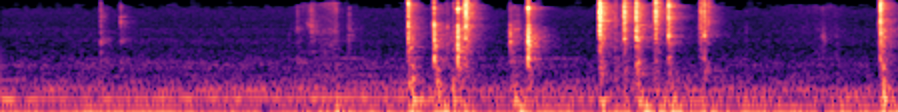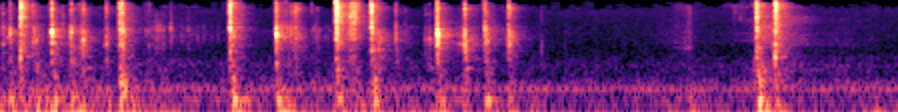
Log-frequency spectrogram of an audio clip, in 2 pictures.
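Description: Computer keyboard being typed on: a few scattered keystrokes in the first two seconds, then a quick run of keystrokes that stops shortly before the end.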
